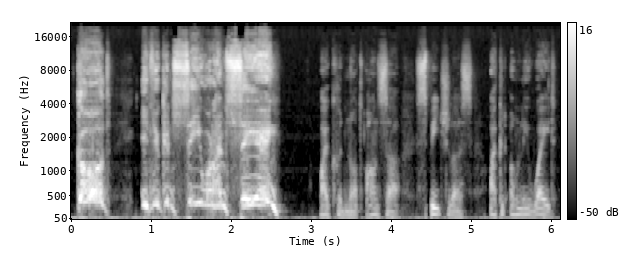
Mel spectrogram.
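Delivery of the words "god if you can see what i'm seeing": high, loud, shaking with terror; terrified cry. A narrator's reading. Friend calling up from the vault, terrified. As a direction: cry out in horror from below. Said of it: "in a shaky whisper more portentous than the loudest shriek".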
